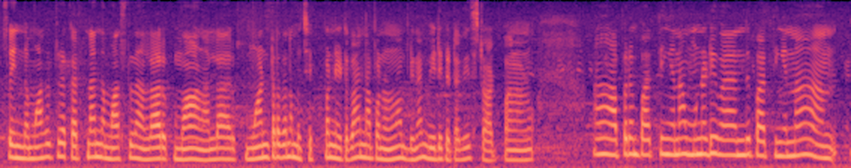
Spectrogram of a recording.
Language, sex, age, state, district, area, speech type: Tamil, female, 18-30, Tamil Nadu, Mayiladuthurai, rural, spontaneous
